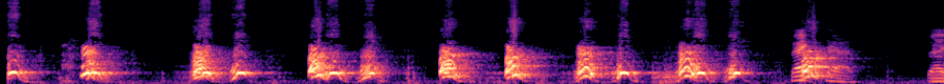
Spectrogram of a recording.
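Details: Two Great Danes trade deep, grumbling woofs and throaty barks back and forth, about one each second, as if conversing.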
